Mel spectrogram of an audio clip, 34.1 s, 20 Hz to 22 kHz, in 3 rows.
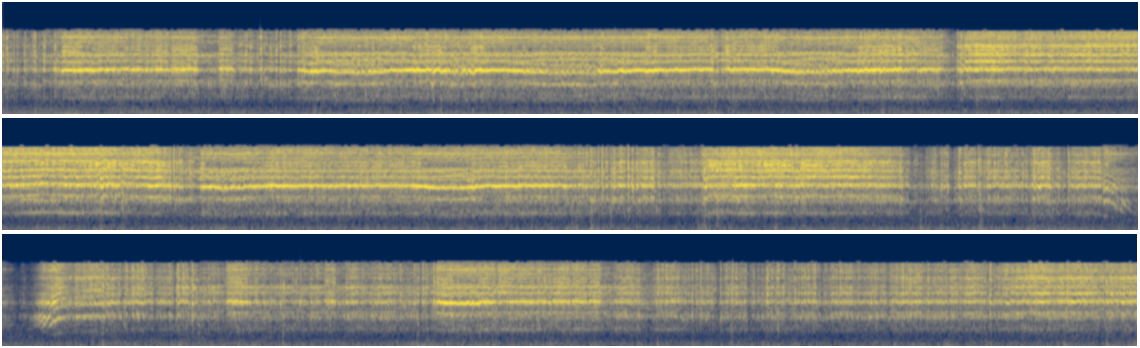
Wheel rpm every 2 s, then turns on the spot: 170, 160, 160, 160, 160, 160, 160, 160, 160, 170, 170, 110, 160, 170, 170, 170, 170.
none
